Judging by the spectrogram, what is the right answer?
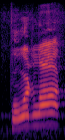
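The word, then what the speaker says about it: Wurdulak: to say the vordlock which is spelled I kid you not w-u-r-d-u-l-a-k but it's about like board lock or something like that it's in the 19th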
